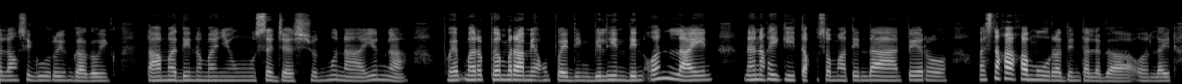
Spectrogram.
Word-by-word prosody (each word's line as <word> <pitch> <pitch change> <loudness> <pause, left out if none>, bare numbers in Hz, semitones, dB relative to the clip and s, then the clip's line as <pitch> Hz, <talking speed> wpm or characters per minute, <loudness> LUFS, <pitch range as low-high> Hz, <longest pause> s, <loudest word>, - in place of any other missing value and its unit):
lang 195 - -3
siguro 195 -2 -6
yung 190 0 -7
gagawin 175 -1 -4
ko. - - -25 0.3
Tama 190 +1 0
din 195 +1 -4
naman 190 0 -5
yung 185 0 -10
suggestion 180 0 +3
mo 220 - -8
na 175 -4 -5
yun 215 +2 -5
nga 170 -4 -5 0.3
puwe 200 +1 -2
maram 210 0 +3
pero 220 -1 +3
marami 210 -2 +6
akong 195 +1 -9
puwedeng 185 -1 -2
bilhin 200 +2 -1
din 195 +1 +1
online 220 -5 +4 0.3
na 215 +1 +1
nakikita 220 -2 +1
ko - - -32
sa 210 -1 -1
mga 190 0 -4
tindahan 190 -1 +1
pero 195 -2 -4 0.2
mas 220 -1 +2
nakakamura 225 -8 +5
din 185 0 -10
talaga 170 -4 -4
online. 170 -1 -7
195 Hz, 180 wpm, -26 LUFS, 185-210 Hz, 0.3 s, marami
